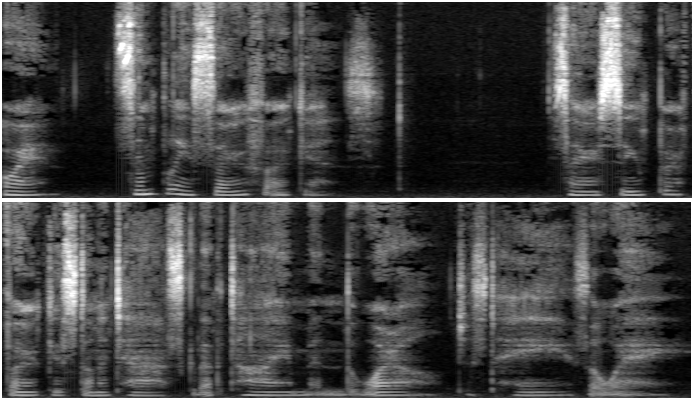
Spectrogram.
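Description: A woman whispering a slow, soothing hypnosis session, guiding breathing and counting. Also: mid-range voice, steady tone, vocal fry, dark tone, slightly rough.

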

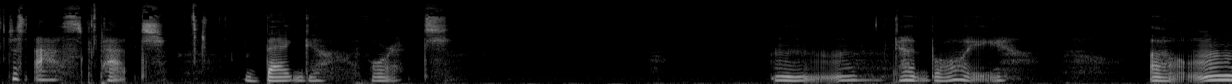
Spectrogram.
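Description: A woman voicing a predatory, inhuman female seductress who speaks in slow, teasing whispers broken by mocking laughs, in an audio roleplay. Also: fairly low pitch, no room sound, exaggerated voice. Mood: dominant, whispering.

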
